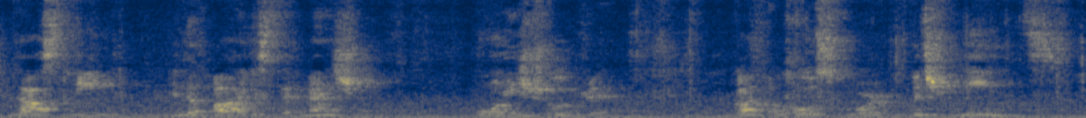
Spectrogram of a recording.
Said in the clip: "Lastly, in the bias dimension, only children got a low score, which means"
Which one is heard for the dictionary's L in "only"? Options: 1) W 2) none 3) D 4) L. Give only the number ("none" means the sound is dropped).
2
